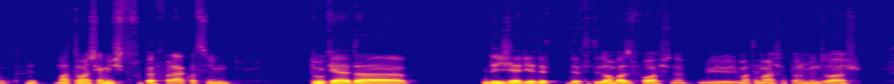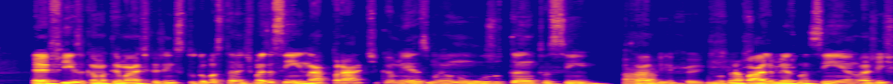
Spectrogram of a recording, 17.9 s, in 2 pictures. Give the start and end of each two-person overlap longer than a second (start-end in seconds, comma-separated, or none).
15.2-16.6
